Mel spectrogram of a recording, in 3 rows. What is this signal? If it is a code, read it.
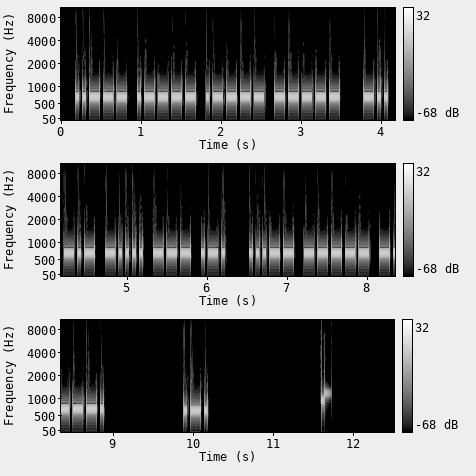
Morse code, heard as a keyed tone, about 28 wpm, 700 Hz. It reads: 2110 DK6OR 309 R
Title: Worked All Europe DX Contest - QTC Exchange - 28wpm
